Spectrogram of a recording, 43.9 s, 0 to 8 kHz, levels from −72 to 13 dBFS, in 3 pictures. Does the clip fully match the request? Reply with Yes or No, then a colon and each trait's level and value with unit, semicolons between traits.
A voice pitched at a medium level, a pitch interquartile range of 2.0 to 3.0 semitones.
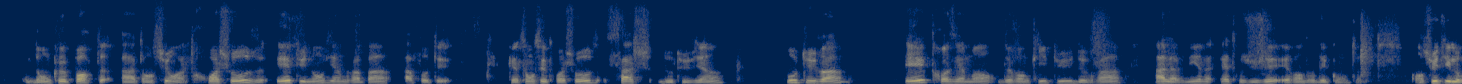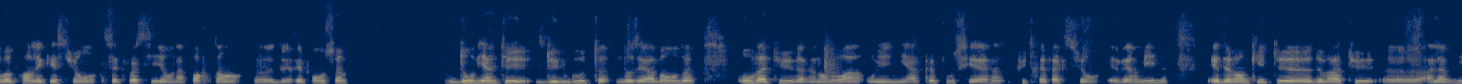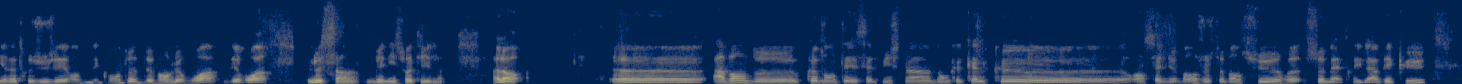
No: medium, 150 Hz; average, 5.2 semitones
